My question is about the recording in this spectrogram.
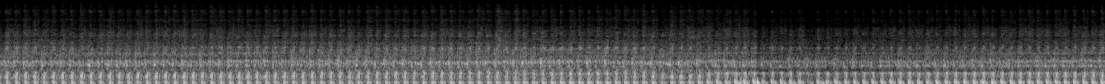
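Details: TVS King CNG/LPG BS4 three-wheeler, checked for a misfiring complaint: single-cylinder beat even and steady at about three pulses a second with one brief rev; runs cleanly.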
